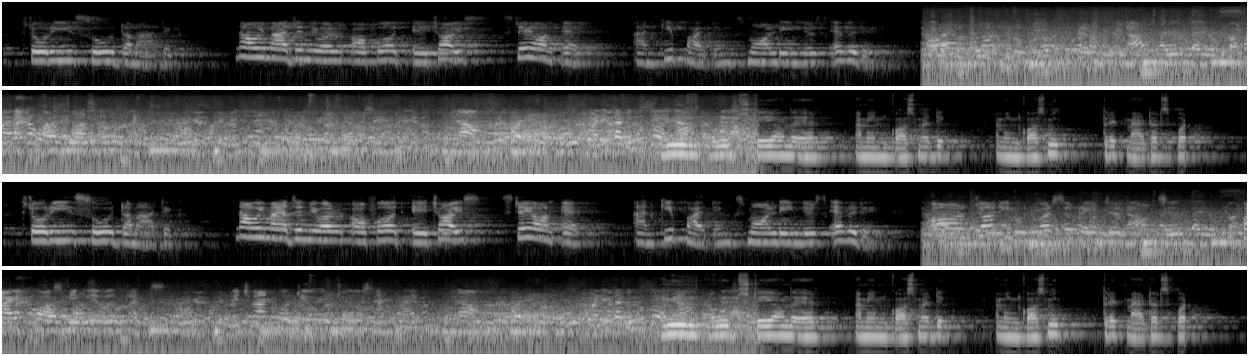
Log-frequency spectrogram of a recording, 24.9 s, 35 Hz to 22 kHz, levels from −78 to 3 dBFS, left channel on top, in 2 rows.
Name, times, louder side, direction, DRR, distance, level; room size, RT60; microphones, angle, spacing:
voice 1, 0.3-1.7 2.3-4.8 5.1-5.8 6.3-8.7 9.3-11.8 12.2-14.1 14.7-16.7, right 3 dB, 85° right, 4 dB, 2.6 m, -30 dB
sound 1, 9.2-20.0, left 3 dB, 40° left, 0.8 m, -25 dB
voice 2, 18.8-20.7 21.0-21.9 22.4-23.1 23.5-24.3, right 1 dB, 15° right, 8 dB, 1.0 m, -24 dB
26.0 x 19.0 x 9.4 m, 1.2 s
head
